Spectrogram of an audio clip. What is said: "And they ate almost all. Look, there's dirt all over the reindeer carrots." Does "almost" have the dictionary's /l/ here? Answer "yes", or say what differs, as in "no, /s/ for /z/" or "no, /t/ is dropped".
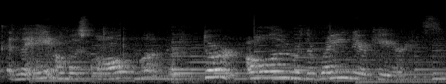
yes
